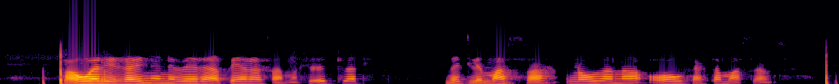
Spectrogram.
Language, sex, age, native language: Icelandic, female, 40-49, Icelandic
